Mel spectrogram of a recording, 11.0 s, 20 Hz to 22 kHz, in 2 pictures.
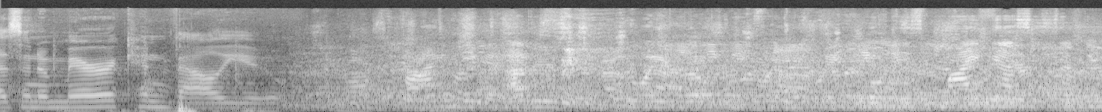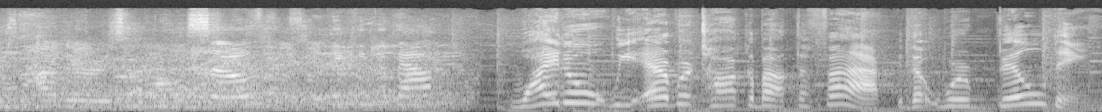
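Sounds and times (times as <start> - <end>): hubbub of overlapping conversations: 1.2 - 8.2.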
